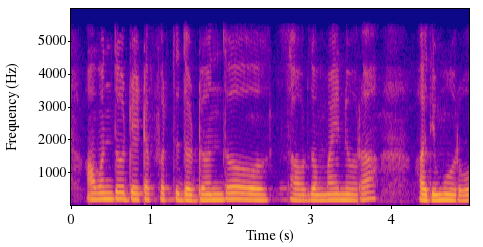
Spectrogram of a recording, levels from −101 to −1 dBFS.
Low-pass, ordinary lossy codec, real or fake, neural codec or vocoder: 5.4 kHz; AAC, 48 kbps; real; none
